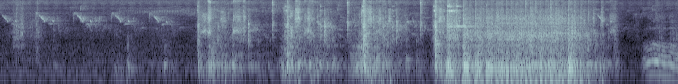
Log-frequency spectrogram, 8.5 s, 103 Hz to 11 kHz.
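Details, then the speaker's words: Modified Briggs and Stratton single-cylinder engine with homemade oil flicker, refilled with 12 oz 10W-30, starting and running steady, even putter with no oil leaks, misses or knocks; normal running. "sounds real good no oil is leaking one more"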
